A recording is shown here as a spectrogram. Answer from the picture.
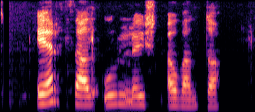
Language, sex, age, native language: Icelandic, female, 10, Icelandic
